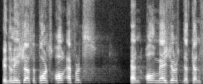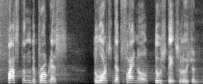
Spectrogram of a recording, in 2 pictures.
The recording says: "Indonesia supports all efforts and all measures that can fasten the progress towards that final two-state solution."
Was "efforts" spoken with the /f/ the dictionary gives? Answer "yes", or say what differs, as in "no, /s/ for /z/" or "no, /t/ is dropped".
yes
